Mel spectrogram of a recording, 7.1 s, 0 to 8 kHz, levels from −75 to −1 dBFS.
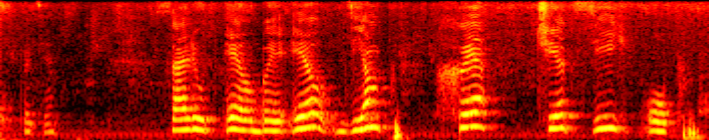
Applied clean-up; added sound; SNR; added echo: none; none; none; none.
